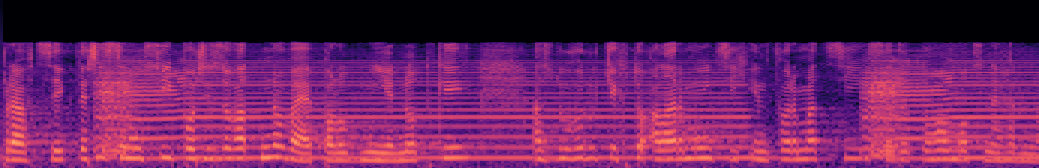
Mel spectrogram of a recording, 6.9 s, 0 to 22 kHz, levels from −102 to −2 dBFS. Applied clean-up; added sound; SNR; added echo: none; Bowed string instrument; 5 dB; none.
